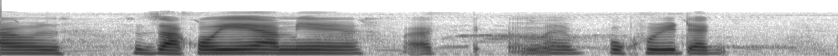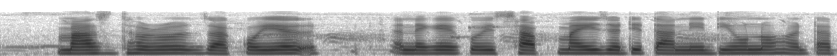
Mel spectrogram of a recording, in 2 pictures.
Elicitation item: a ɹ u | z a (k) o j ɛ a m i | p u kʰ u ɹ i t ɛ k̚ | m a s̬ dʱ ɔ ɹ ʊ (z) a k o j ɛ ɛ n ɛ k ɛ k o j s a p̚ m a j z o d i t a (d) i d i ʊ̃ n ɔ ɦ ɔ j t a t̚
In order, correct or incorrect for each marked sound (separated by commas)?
correct, correct, incorrect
